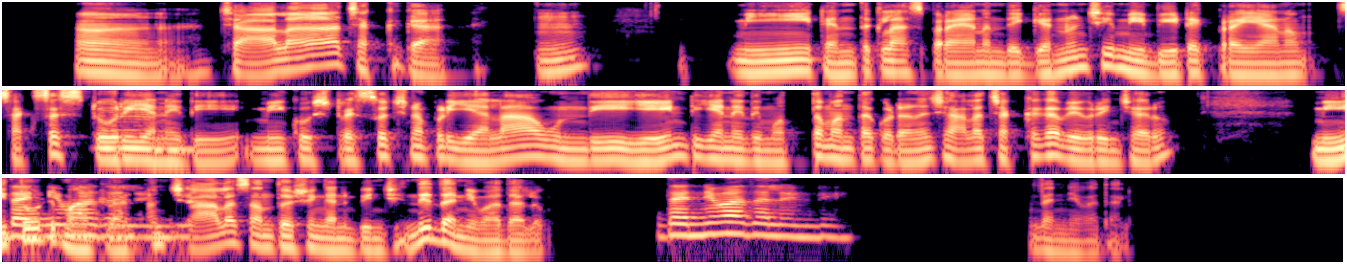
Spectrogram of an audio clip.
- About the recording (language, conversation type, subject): Telugu, podcast, బర్నౌట్ వచ్చినప్పుడు మీరు ఏమి చేశారు?
- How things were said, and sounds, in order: lip smack; in English: "టెన్త్ క్లాస్"; in English: "బీటెక్"; in English: "సక్సెస్ స్టోరీ"; in English: "స్ట్రెస్"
